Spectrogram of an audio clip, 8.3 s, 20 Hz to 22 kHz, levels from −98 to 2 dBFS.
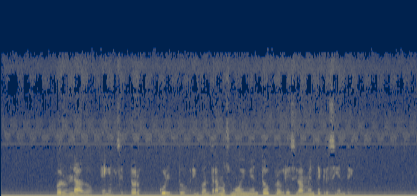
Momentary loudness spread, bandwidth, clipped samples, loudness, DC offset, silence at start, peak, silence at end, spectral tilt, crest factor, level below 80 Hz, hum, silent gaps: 8 LU; 16.5 kHz; under 0.1%; -32 LUFS; under 0.1%; 0.05 s; -12 dBFS; 0 s; -5 dB/octave; 18 dB; -32 dBFS; 60 Hz at -30 dBFS; none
